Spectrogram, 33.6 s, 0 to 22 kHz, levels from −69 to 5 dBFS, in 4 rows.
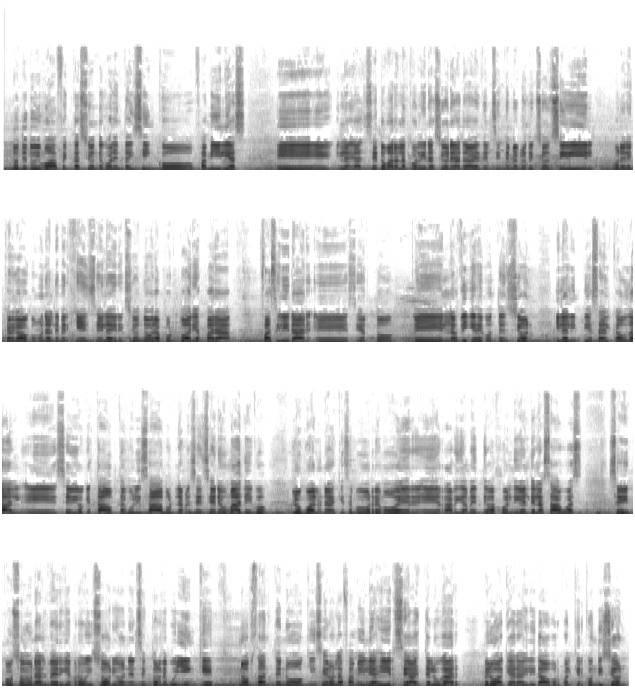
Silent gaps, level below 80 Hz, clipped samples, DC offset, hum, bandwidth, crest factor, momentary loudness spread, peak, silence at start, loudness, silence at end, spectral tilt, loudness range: none; -36 dBFS; under 0.1%; under 0.1%; none; 16.5 kHz; 14 dB; 5 LU; 0 dBFS; 0 s; -14 LUFS; 0 s; -4.5 dB/octave; 1 LU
